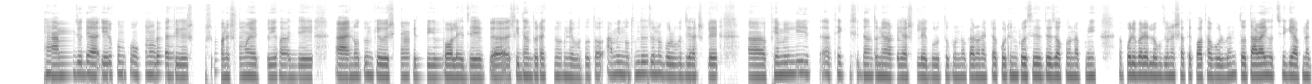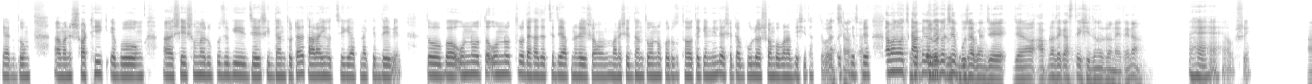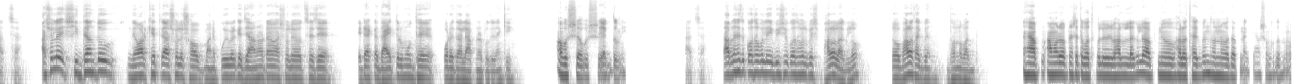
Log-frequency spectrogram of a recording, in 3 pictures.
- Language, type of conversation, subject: Bengali, podcast, কঠিন সিদ্ধান্ত নেওয়ার সময় আপনি পরিবারকে কতটা জড়িয়ে রাখেন?
- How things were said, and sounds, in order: static; distorted speech; unintelligible speech; other background noise; "কোথাও" said as "করজ"; unintelligible speech; unintelligible speech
